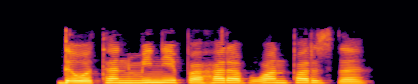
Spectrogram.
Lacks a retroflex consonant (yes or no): yes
